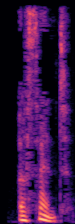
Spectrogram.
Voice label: "Assent", English

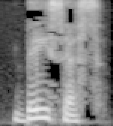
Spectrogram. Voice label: "Basis", English

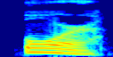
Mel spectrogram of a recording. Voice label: "Oar", English

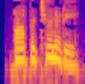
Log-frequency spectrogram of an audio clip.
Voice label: "Opportunity", English

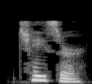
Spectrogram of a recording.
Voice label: "Chaser", English

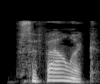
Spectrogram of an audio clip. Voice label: "Cephalic", English

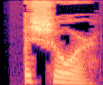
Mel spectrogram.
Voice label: "Ashore", English

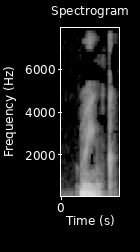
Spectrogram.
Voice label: "Wink", English

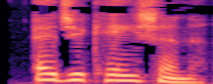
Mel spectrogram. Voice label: "Education", English

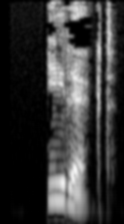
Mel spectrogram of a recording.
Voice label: "Edict", English

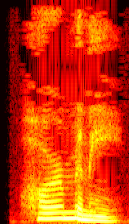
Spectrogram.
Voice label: "Harmony", English

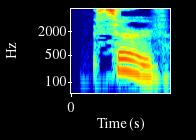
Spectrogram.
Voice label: "Serve", English

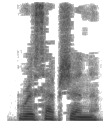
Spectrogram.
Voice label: "Reception", English

